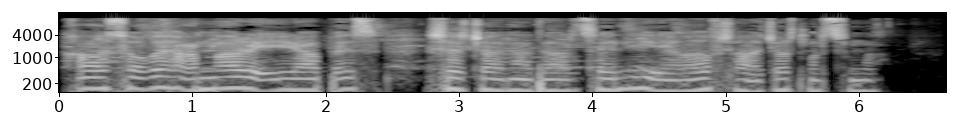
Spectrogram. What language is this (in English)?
Armenian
